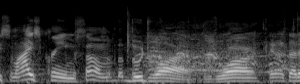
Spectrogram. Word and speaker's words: boudoir: Snap, pronounce this word. A bordier. What is that? Probably some ice cream or something. Boudoir.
